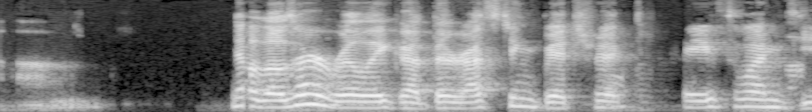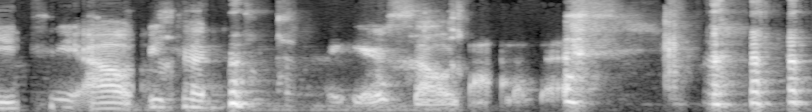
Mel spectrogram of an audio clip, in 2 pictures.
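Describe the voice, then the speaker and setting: A woman's bubbly, bright, sharp tone at a fairly slow pace, with long, frequent pauses. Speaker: podcast co-host. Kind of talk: casual chat.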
